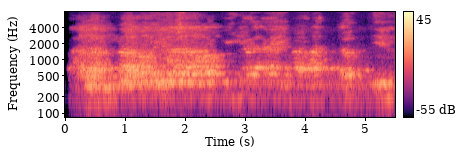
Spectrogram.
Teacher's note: untuk mensempurnakan bacaan lam yang bertasydid dan diwaqaf, suaranya diakhiri dengan suara nada tinggi atau disebut naber, ditinggiin.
